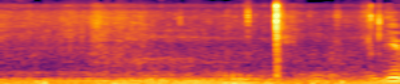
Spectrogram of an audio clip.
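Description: A steady low hum with a single sharp click about one and a half seconds in.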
